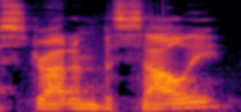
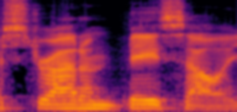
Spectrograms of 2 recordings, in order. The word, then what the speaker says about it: stratum basale: layer of the epidermis we have stratum basale or stratum basale you can pronounce it either way the way that i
